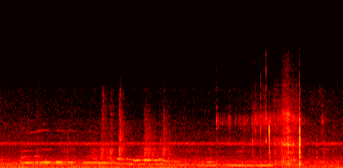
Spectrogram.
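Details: Hungry domestic cats meowing and fighting over food: one gives a long, drawn-out meow that rises, then slides slowly downward. Cat.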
